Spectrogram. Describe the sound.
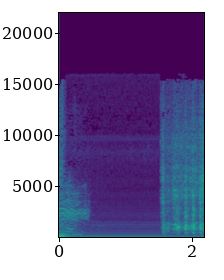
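A car engine starting: a steady low hum runs for a moment, then a loud, rough roar bursts in as the engine catches and keeps running.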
